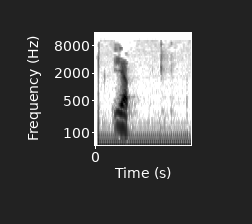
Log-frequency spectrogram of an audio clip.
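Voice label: "iep4", Teochew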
